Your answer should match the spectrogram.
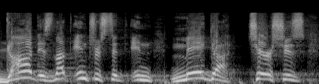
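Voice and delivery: high, urgent pulpit delivery; fervent preaching. Real, not acted. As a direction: drive the point home to the congregation. Preaches at full force.

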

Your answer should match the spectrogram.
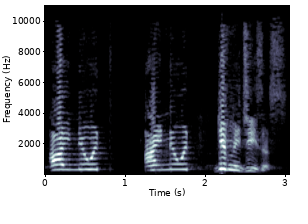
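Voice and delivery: high, loud acted exclamation; urgent high-pitched yell; excited outcry. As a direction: cry out as the thrilled woman, imitating her. Acts out the excited woman.

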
